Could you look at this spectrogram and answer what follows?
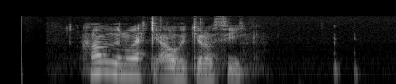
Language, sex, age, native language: Icelandic, male, 40-49, Icelandic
